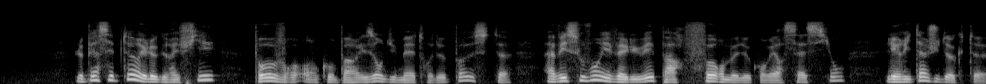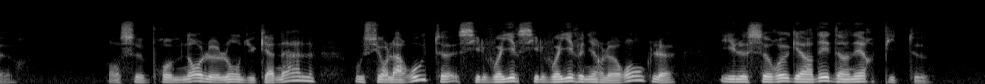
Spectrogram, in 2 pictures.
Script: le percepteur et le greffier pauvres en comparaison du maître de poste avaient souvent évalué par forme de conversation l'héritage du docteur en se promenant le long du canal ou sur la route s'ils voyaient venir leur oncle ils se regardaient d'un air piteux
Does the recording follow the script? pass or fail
fail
